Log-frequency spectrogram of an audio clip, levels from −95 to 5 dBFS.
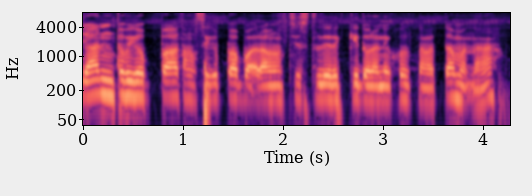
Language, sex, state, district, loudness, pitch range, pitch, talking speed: Garo, male, Meghalaya, South Garo Hills, -18 LUFS, 125-150 Hz, 135 Hz, 140 wpm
